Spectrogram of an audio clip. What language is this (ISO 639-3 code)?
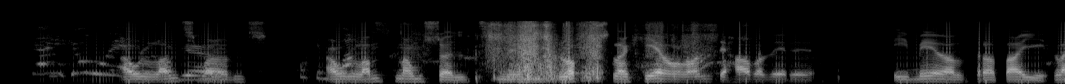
isl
